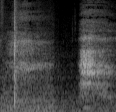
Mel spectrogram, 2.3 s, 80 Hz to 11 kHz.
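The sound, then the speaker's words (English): A 60-year-old patient takes one deep breath for a stethoscope check of the lungs from the back. A breathy inhale is followed by a pause and a louder, rushing exhale. “Let's listen to your lungs in the back, okay? Big breath in and out.”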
